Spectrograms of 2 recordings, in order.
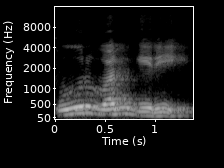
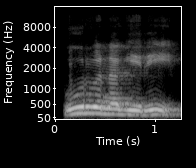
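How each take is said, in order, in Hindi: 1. विराम 'purvan' के ठीक बाद आता है। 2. विराम 'purva' के ठीक बाद आता है। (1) "ऐसा पढ़ेंगे" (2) "ऐसा नहीं"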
